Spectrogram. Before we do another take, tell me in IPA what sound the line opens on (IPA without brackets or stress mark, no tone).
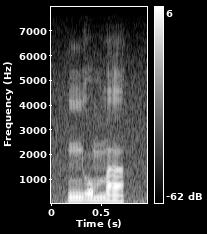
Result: ɲ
